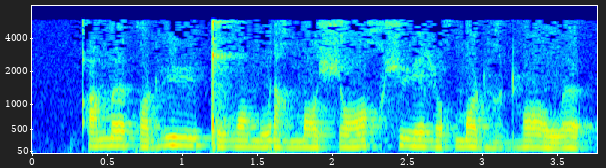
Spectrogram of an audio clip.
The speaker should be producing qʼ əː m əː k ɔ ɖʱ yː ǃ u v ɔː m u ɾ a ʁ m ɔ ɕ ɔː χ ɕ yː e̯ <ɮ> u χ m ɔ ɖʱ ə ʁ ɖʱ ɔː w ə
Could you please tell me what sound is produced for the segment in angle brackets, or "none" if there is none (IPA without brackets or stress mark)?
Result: ɮ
